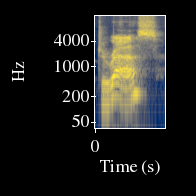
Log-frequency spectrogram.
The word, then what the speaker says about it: duress: And so duress has second syllable stress. And the first DU can be a schwa, like res. And then we have red tent vowel there, duress. You can also do a little bit of an oo there, duress, or an So dur, or a little duress. It's similar to the word during, where I tend to use the during, duress.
